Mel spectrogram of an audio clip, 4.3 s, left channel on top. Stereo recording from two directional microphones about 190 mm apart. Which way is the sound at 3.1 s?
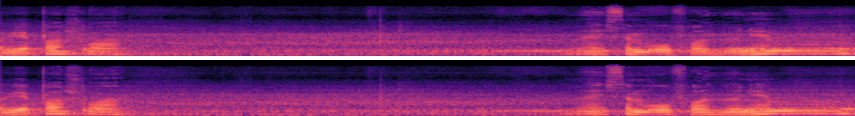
30° right (ahead or behind).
